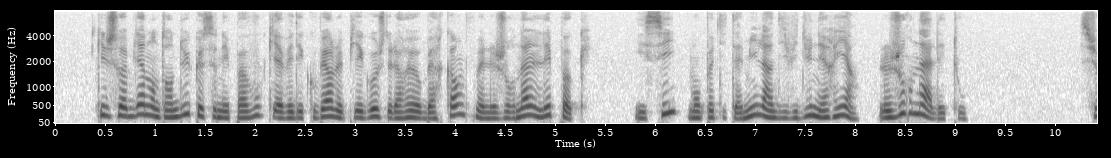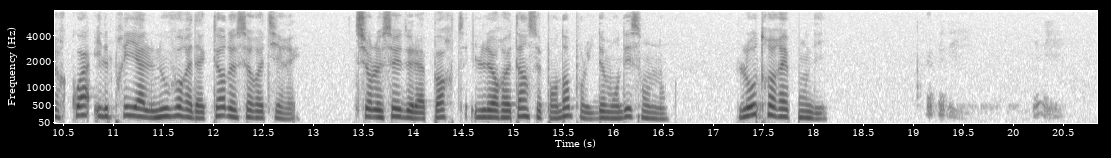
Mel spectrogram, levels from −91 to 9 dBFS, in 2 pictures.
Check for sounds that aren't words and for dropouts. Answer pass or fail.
fail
